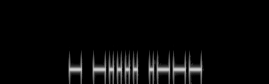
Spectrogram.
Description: Morse code, heard as a keyed tone, about 30 wpm, 700 Hz. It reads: T6J
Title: Three Challenging Letter-Number Combinations 30wpm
